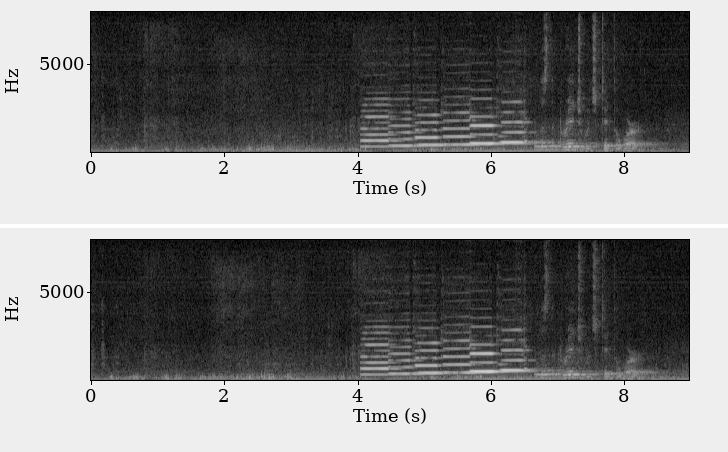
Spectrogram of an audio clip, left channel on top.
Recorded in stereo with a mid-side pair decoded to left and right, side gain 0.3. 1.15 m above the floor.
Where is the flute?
20° right, 0.7 m.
